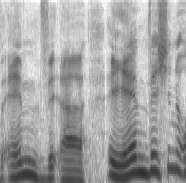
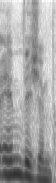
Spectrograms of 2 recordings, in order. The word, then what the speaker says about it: EMvision: He's the CEO of EMvision or EMvision, Paul? – Well, I did. I actually interviewed Ron. Look, he said you could pronounce it either because I asked him, I was saying EMvision, then he said EMvision.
